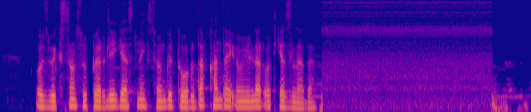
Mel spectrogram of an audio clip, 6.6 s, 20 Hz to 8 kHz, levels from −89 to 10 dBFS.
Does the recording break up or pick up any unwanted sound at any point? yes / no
no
